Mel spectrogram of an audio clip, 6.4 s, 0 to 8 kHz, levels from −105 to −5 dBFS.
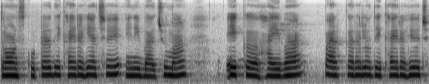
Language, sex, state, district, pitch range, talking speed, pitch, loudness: Gujarati, female, Gujarat, Valsad, 215-230 Hz, 130 wpm, 225 Hz, -16 LUFS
